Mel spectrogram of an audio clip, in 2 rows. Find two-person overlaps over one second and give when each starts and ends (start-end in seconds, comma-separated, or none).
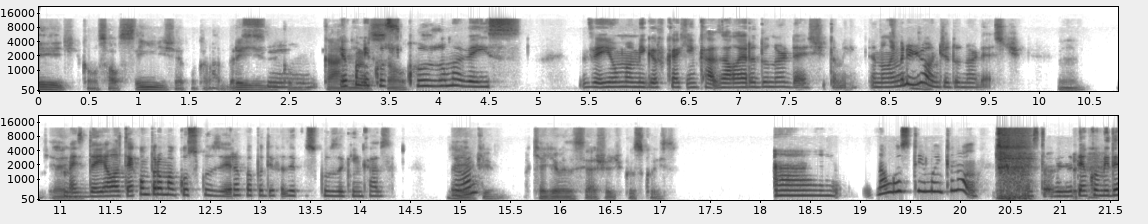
2.0-3.8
